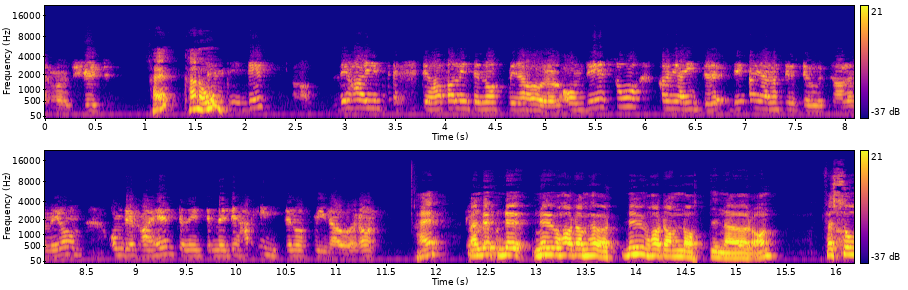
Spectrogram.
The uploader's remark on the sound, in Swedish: Telefonintervju med läkaren.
